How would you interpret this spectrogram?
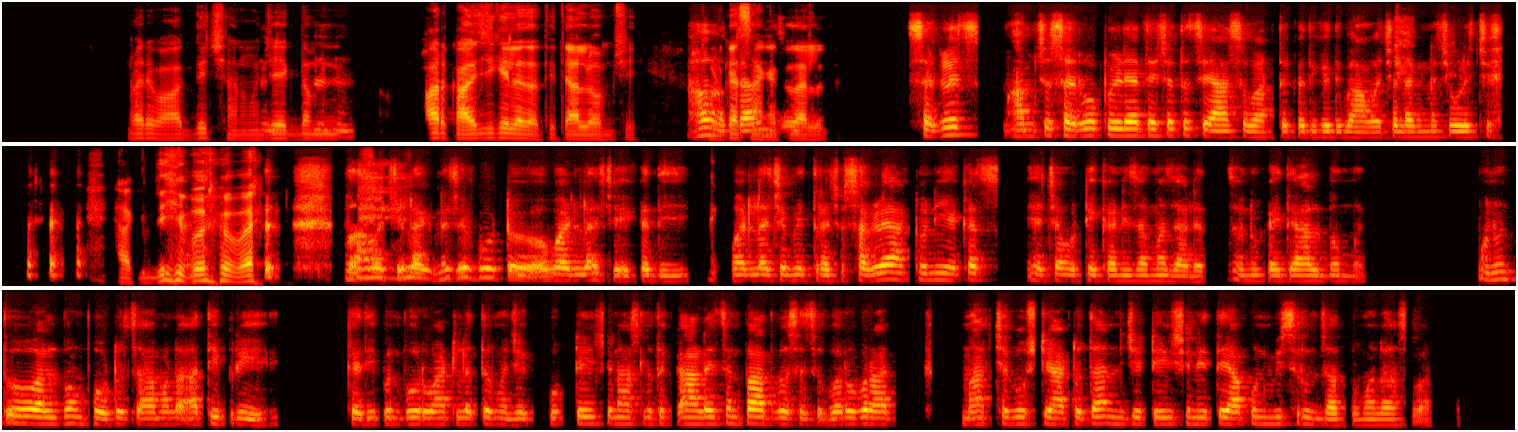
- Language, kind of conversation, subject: Marathi, podcast, तुमच्या कपाटात सर्वात महत्त्वाच्या वस्तू कोणत्या आहेत?
- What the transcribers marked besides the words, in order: other background noise; laugh; laughing while speaking: "अगदी बरोबर"; laugh; laughing while speaking: "भावाचे लग्नाचे फोटो"; unintelligible speech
